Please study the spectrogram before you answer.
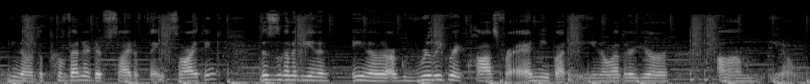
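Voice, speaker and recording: A woman hosting a skincare podcast in a casual, chatty way, full of "you know" and "like" fillers. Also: low voice. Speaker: podcast host. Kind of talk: casual interview chat.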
